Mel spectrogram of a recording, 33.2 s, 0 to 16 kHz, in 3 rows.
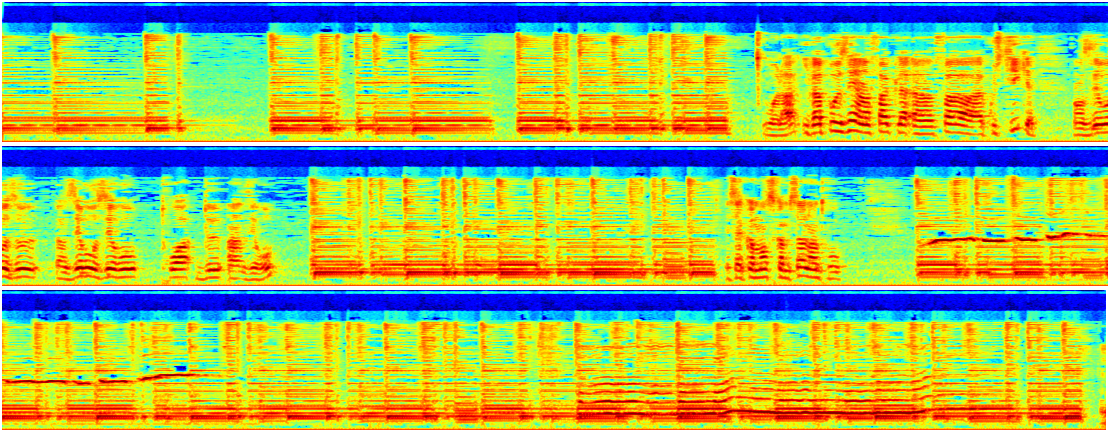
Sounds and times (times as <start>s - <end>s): Acoustic guitar: 0.0s - 7.6s, 14.0s - 18.8s, 19.7s - 33.1s
Speech: 7.6s - 13.9s, 18.3s - 19.5s
Strum: 20.2s - 33.1s.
